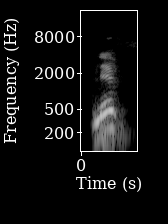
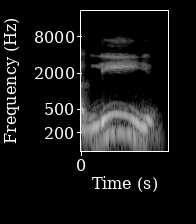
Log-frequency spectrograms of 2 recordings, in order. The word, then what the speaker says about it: leave: The next verb is live. No, leave. Okay? There is a difference in the way we pronounce this word. Leave.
